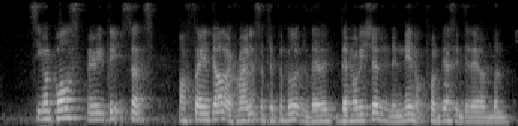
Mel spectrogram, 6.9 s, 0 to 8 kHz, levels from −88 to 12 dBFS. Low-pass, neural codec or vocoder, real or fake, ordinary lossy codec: 7.2 kHz; codec, 24 kHz, 0.9 kbps, WavTokenizer, medium music audio release; fake; Opus, 24 kbps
